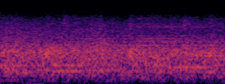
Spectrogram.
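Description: Crowd at a prep school basketball championship game, clapping and cheering in a dense, continuous wash of applause that fills the whole moment.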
